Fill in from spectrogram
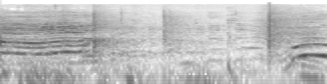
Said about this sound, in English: Oh, wow, we're getting a slow clap going here. I feel uncomfortable.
